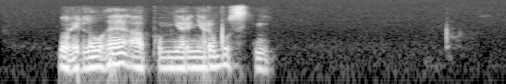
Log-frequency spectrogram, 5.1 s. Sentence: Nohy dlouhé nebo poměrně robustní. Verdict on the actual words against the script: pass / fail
fail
